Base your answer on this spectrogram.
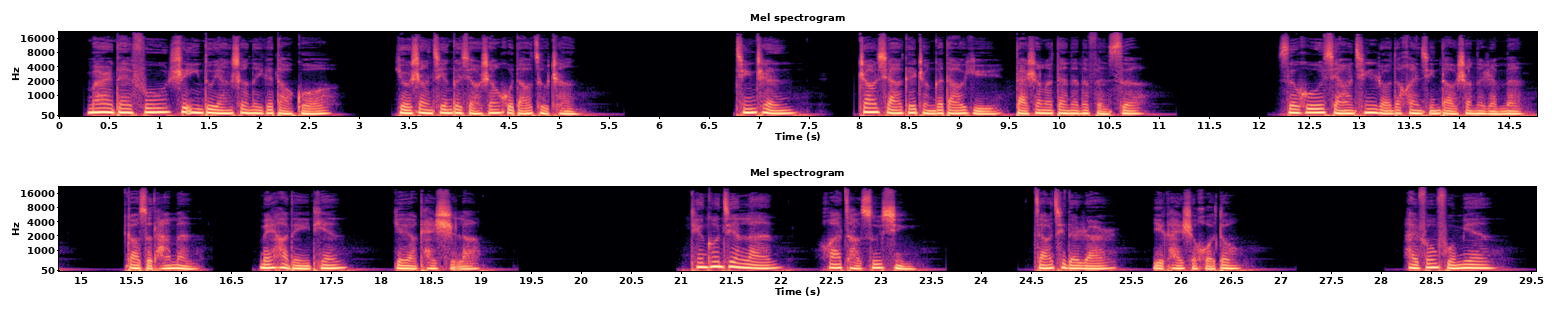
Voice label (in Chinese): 独白; 马尔代夫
